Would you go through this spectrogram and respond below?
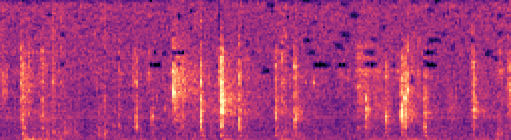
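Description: A computer keyboard is typed on at a steady pace, close by, giving soft rapid clicks over a low background hum, with no voices, while a computer skills lesson is under way.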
